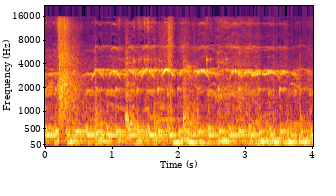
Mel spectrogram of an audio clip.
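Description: Live traditional Indonesian ensemble music: a steady drum rhythm under two held low notes and a high, wavering melody line. A sharp crack sounds just after the start.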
